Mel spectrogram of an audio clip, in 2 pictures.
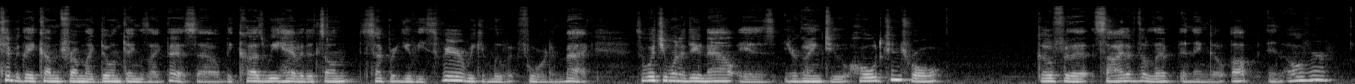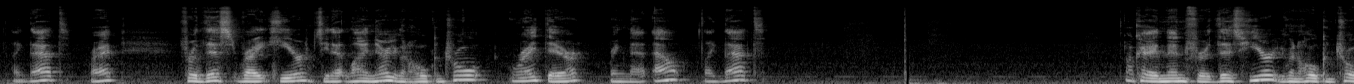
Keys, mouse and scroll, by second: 9.5 ctrl+click, 18.2 ctrl+click, 22.6 Insert.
